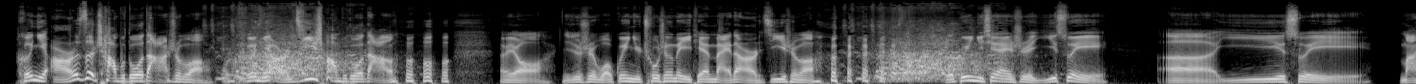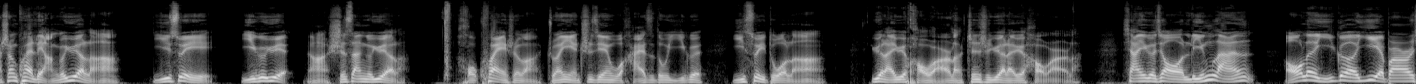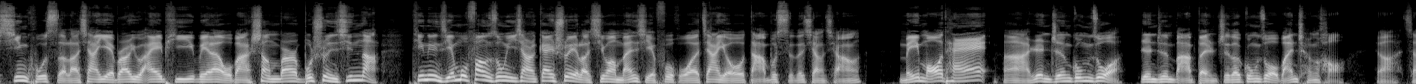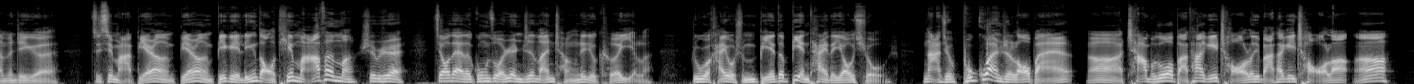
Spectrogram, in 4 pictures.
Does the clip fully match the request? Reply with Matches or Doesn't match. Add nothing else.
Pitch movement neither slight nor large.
Doesn't match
